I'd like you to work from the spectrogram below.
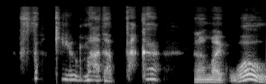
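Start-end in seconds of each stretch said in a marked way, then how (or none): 0.2-1.6 put-on shrill, very high, drunken screaming. Telling a story, the speaker acts out a drunk woman on a bench, imitating her yelling. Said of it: "she's yelling and screaming".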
